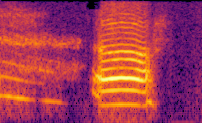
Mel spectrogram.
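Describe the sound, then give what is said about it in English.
A person yawns aloud: a softer, falling voiced sigh, then a brief pause and a louder, drawn-out moaning tone lasting about half a second before it cuts off into silence. “I keep yawning.”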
